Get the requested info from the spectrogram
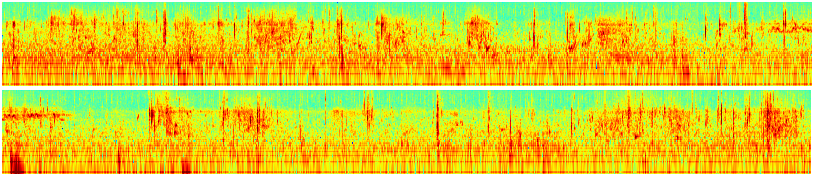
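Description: Small choppy waves lapping and slapping against a small inflatable boat, with many irregular little splashes and one dull thump about eight seconds in.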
